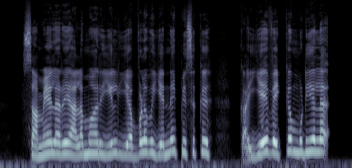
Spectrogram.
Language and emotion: Tamil, disgusted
